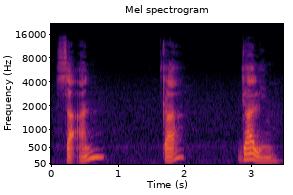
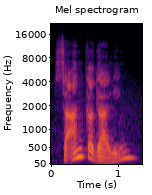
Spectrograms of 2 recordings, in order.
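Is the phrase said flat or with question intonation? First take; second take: flat; question. First: It is said flatly, word by word, without question intonation. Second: It is said with a questioning intonation. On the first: "let's do it word for word" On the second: "Now let's apply the intonations, the question intonations"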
